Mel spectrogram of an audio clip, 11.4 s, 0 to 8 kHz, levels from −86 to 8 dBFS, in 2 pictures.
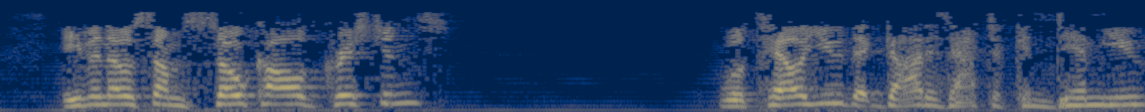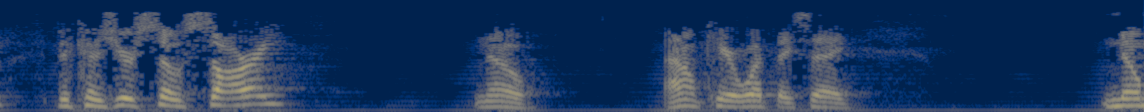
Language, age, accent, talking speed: English, 40-59, American, 140 wpm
